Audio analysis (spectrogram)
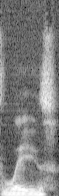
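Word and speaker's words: Layz: her stage name is lays l a y z pronounce Lays and her real name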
